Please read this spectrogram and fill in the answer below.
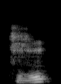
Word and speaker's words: zhi: ting, como parar, y zhi, que es otro término nuevo. Entonces ese es Z-H-I, zhi, y la lengua se dobla hacia arriba. La lengua se dobla hacia arriba cuando se pronuncia zhi, zhi, zhi, zhi, zhi,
